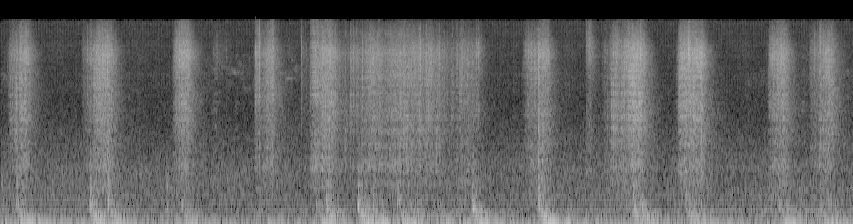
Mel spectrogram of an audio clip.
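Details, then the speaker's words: Peugeot (Bipper) with the engine off. Harsh clacks come in bursts about once a second as the steering wheel swings. A front-left steering or suspension joint is clicking; the exact part is not confirmed. "سمعتوا هذه من الجهة الشمال تو من الجهة اليسار الصوت هذايا."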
